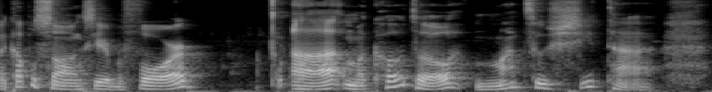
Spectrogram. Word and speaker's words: Makoto Matsushita: Makoto Matsushita. Been saying that name wrong. I forgot the little extra S in there for a while.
